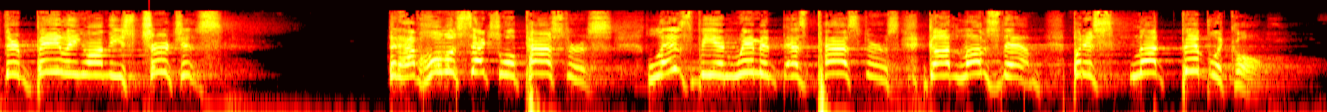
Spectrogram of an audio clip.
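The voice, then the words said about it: Excited yelling. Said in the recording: “sorry I'm yelling. I'm excited.”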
